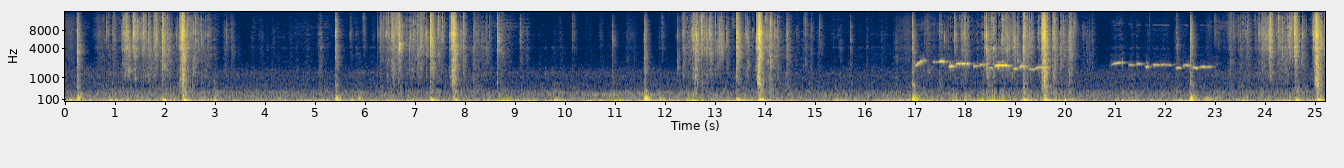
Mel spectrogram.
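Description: Trading-card packs being torn open and cards handled: bursts of crackling wrapper and card rustle every few seconds. About two-thirds of the way through, two short wavering whistled phrases, each about two seconds long, sit over the handling.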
